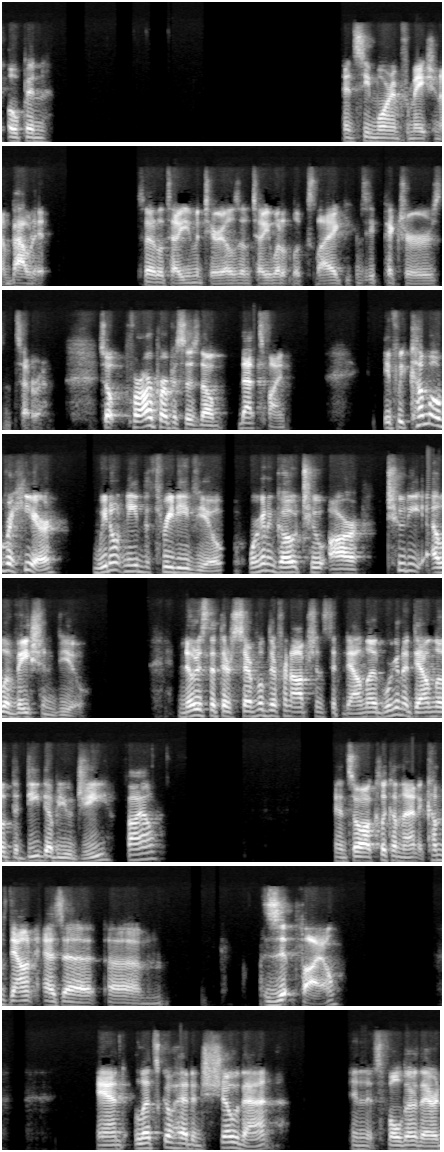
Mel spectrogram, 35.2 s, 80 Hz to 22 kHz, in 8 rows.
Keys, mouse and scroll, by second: 0.1 click, 1.6 click, 4.9 scroll, 5.5-6.0 scroll, 6.3-6.9 scroll, 7.7-8.8 scroll, 8.8 scroll, 9.4-10.0 scroll, 10.9 click, 23.9 click, 32.4 click, 34.0 click.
